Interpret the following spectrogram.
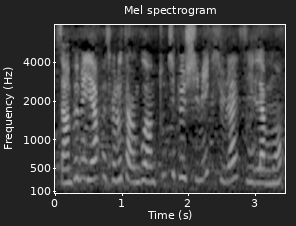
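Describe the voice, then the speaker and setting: A woman's voice: sits high, quick pace, a crowd in the background. A young woman chatting casually to her viewers while touring a snowy town and tasting market food. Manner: chatty, lots of fillers, addresses viewers directly. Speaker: travel vlogger. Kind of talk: casual travel vlog. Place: outdoors at a snowy castle and Christmas market. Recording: outdoor recording with street noise behind.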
